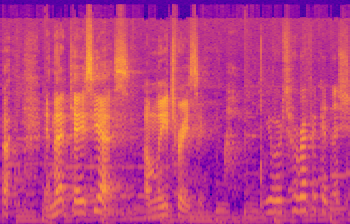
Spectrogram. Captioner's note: chuckles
